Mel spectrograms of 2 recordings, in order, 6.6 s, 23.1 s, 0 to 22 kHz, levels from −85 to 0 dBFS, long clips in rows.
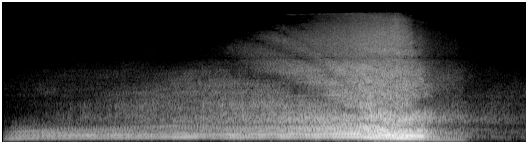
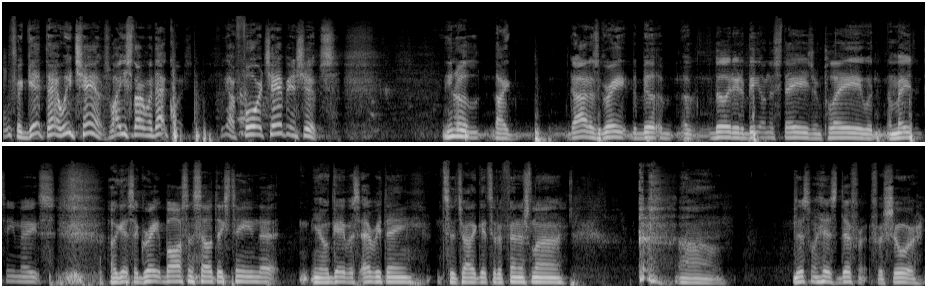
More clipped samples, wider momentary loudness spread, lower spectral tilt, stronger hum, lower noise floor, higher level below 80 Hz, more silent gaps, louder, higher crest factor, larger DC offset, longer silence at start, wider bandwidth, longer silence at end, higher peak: neither; first, 24 LU vs 11 LU; about the same, -6.5 dB/octave vs -5.5 dB/octave; neither; second, -51 dBFS vs -66 dBFS; about the same, -52 dBFS vs -48 dBFS; neither; first, -14 LUFS vs -27 LUFS; about the same, 18 dB vs 14 dB; neither; about the same, 0.1 s vs 0 s; first, 15.5 kHz vs 13.5 kHz; first, 0.8 s vs 0 s; first, 0 dBFS vs -12 dBFS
